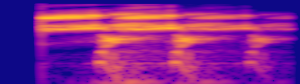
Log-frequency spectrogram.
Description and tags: This is a vocal effect with me saying "Sha" Echo, phaser, delay, and reverb effects are added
